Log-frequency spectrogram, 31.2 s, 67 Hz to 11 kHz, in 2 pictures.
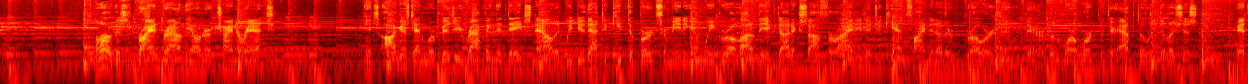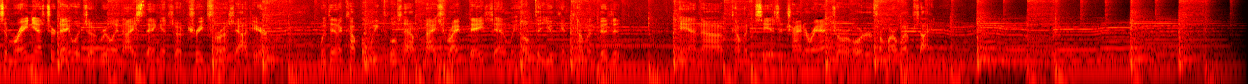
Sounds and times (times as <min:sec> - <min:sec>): Music: 0:00.0 - 0:31.2
Speech: 0:01.2 - 0:03.4, 0:04.6 - 0:19.0, 0:19.6 - 0:23.4, 0:24.0 - 0:27.4.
